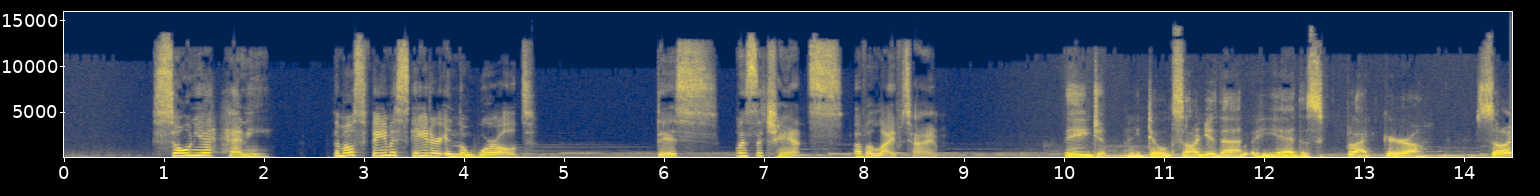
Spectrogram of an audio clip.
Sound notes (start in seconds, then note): 8.0 soundbite of archived recording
